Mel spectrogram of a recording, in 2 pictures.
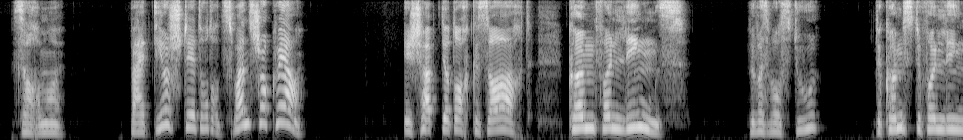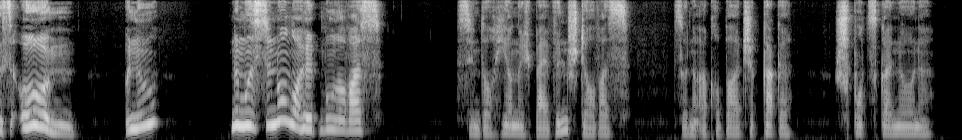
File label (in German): Dialekt sächsisch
